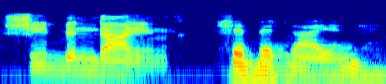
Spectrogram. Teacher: so don't finish that d sound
